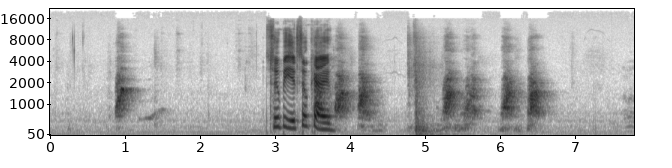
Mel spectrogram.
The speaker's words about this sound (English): Please hold. Please hold for dog going wild.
